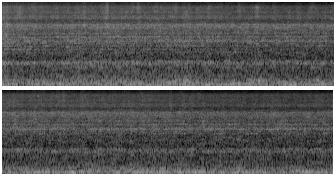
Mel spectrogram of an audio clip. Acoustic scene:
kitchen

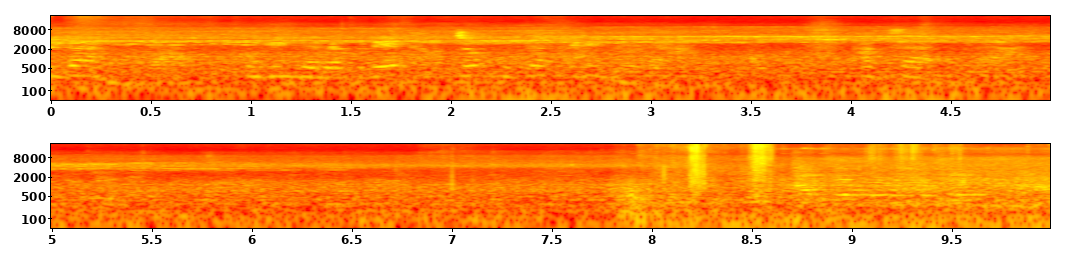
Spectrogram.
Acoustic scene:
subway train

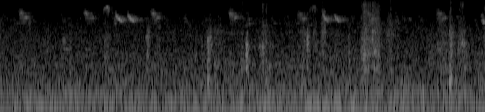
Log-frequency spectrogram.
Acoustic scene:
park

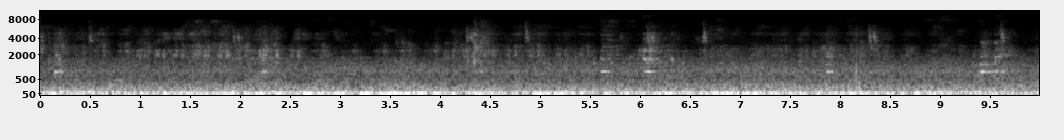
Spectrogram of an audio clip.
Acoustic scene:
park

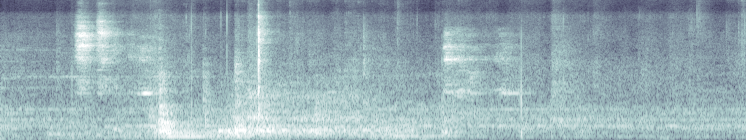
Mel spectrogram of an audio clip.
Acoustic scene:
elevator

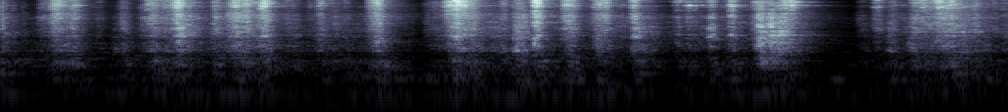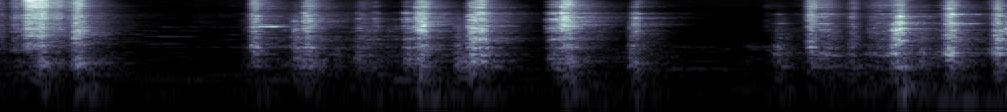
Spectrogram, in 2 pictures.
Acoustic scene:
kitchen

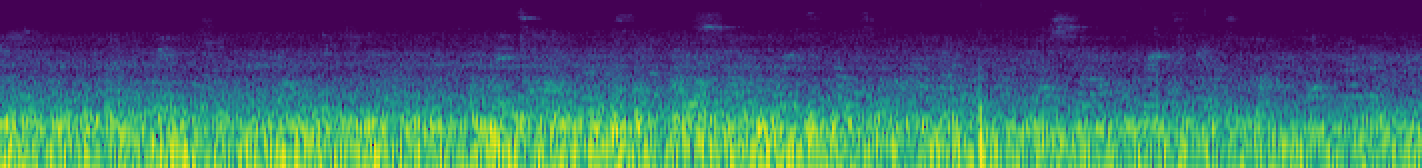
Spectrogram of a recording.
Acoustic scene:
subway train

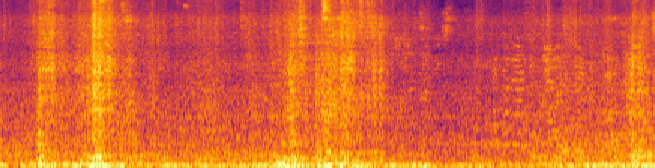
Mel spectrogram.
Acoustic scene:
bus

